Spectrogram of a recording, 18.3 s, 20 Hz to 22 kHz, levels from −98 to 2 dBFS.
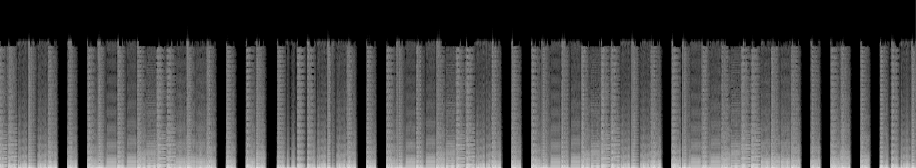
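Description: Damaged data in a compressed stream shows up at 5.36 s and again at 17.8 s. At each point the decoder hits corrupted bytes, misreads the frame and loses sync while hunting for the next valid header, leaving a brief chirp or blip in the sound.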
